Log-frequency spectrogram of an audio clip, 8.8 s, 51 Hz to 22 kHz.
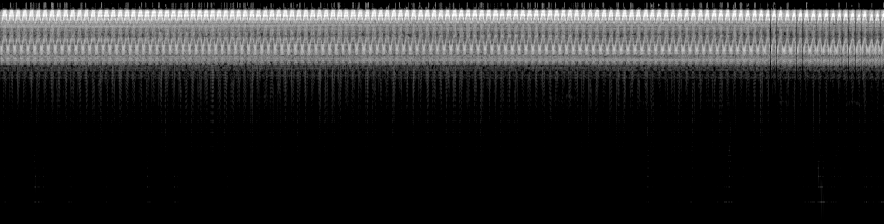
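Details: Large brown cicada, a male, filmed in Osaka city, Japan on 5 August 2019 with an Xperia XZ1 phone, giving an unbroken, hissing, frying-oil-like buzz held at one even pitch throughout, loud and high.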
